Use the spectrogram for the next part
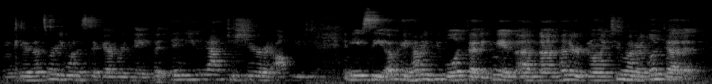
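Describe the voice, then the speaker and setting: A woman's voice: medium pitch, steady tone, very fast, slight background noise. A woman on a business panel giving advice in an emphatic, chatty way, checking in with the audience often. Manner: emphatic, chatty, keeps saying okay. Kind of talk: panel discussion answer. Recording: echoey hall, mic far off.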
